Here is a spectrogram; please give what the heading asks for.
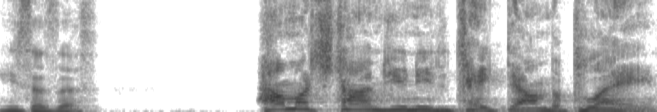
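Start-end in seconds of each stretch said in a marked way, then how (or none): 1.3-3.3 rasping delivery. Showing would-be scriptwriters how Kurt Weller says it, Kurt Weller low raspy voice. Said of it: "that like low, raspy voice".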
